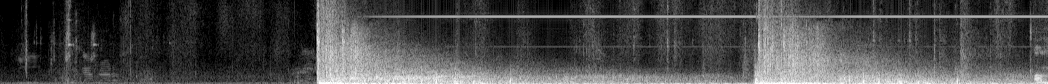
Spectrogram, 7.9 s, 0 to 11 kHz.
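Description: Two grenade explosions in the military game Arma 3 burst in suddenly a few seconds apart, each a loud, heavy boom that leaves a long rumbling roar after a quieter opening with faint sounds.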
